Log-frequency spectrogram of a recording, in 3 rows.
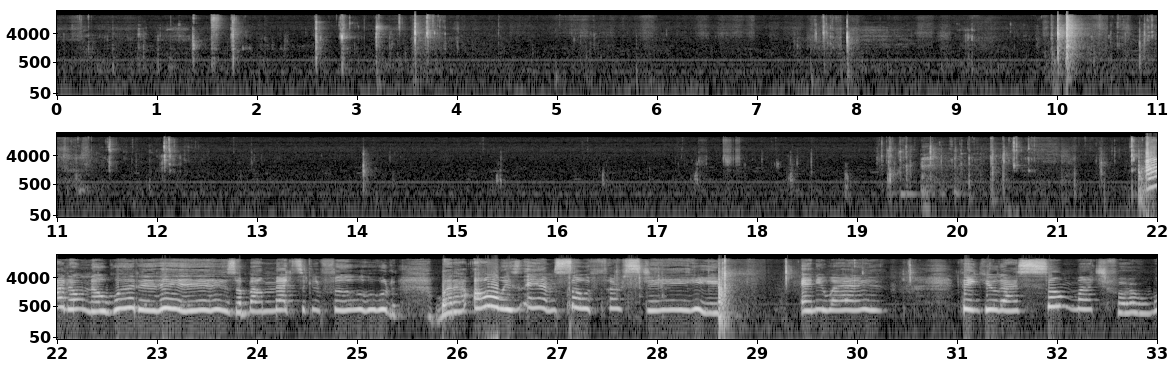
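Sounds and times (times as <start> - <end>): chewing with wet mouth clicks: 0.2 - 4.1, 17.2 - 21.8.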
